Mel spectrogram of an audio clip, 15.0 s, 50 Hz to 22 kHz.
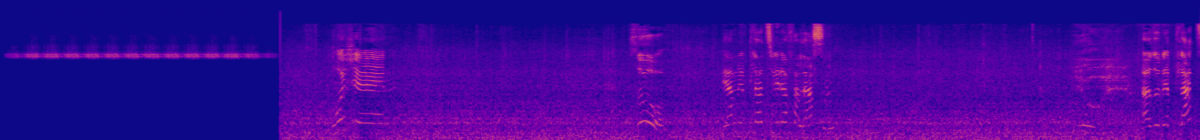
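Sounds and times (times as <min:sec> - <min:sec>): road and engine noise in vehicle: 0:03.5 - 0:15.0.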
